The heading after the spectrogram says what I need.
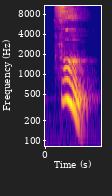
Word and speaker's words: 字: The pronunciation is 字, 写字, your right character.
